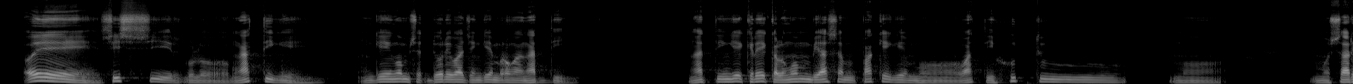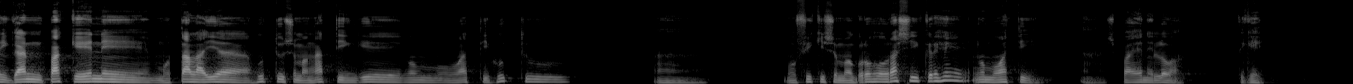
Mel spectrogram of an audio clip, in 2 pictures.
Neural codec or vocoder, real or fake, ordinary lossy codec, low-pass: none; real; none; none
